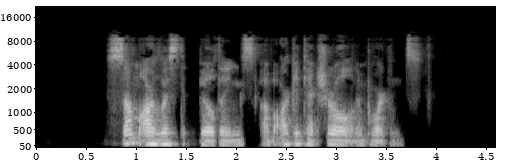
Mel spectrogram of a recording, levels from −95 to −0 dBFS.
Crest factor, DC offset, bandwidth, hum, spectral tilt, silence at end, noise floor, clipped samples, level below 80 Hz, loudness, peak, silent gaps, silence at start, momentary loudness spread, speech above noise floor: 20 dB; under 0.1%; 10 kHz; none; -5 dB/octave; 0.75 s; -89 dBFS; under 0.1%; -46 dBFS; -24 LUFS; -6 dBFS; none; 0.75 s; 12 LU; 66 dB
